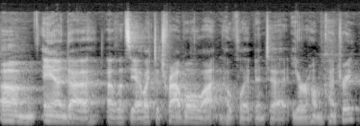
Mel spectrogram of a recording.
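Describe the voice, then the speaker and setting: Over noticeable background noise and audible room echo, a man talks at a very fast pace with a fairly low pitch and ordinary pitch variation. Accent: General American. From US West Coast, San Francisco Bay Area. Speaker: professor. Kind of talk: casual introductions.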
